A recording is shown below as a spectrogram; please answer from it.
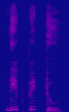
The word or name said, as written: ನಿಪ್ಪಿಟ್ಟು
